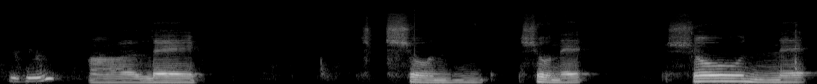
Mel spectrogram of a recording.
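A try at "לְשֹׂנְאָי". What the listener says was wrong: Okay, so the word hate is lisno. Lisno. Not lishno, but lisno. It's on this side. Lisno. So lisno is to hate. So this one is le. It's to, like with regard to or whatever. And then so, because there's a sin dot and an o. Leso. I. So it's le, so, ne.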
